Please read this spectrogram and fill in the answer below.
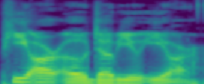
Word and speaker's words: Prower: that's his full name tails full name is miles per hour it's spelled p-r-o-w-e-r prower part of my childhood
